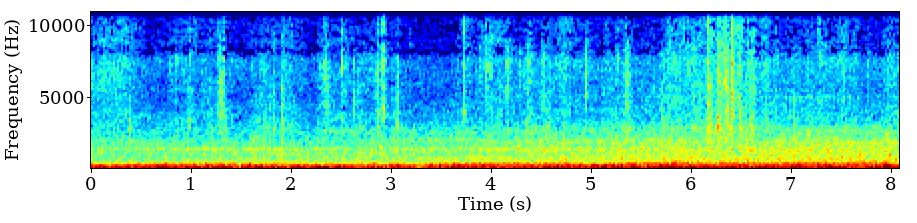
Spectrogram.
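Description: A car driving, heard from inside the cabin: a steady low rumble of engine and road noise.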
